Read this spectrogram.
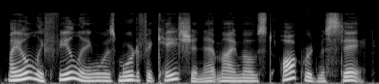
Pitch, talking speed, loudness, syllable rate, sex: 185 Hz, 160 wpm, -17 LUFS, 5.3 syllables/s, female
